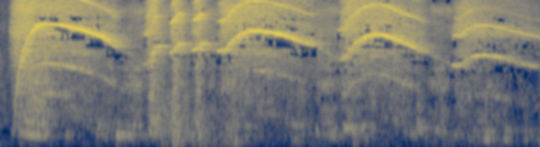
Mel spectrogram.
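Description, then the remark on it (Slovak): High, shrill winds from all four directions whistle in a violent storm at sea, in rising and falling swells, about four gusts in a row, with a rough rushing burst between the first two. “Štvorot vetrov zrazu zahvižďalo v prudkej búrke.”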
